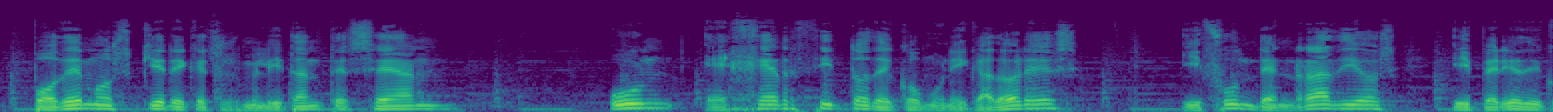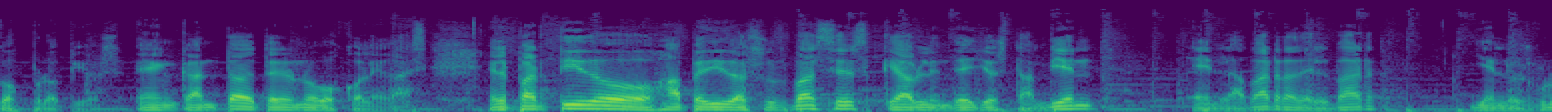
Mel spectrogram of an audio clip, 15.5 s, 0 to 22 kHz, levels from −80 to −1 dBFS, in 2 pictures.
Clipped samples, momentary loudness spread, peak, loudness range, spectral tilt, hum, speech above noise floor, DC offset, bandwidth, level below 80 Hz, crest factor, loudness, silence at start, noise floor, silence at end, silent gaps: under 0.1%; 13 LU; -6 dBFS; 4 LU; -7 dB/octave; none; 23 dB; under 0.1%; 14 kHz; -42 dBFS; 18 dB; -23 LUFS; 0.05 s; -46 dBFS; 0 s; none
